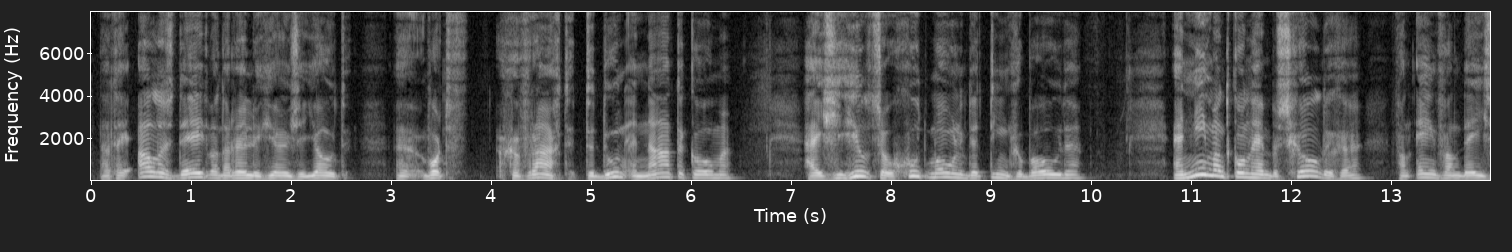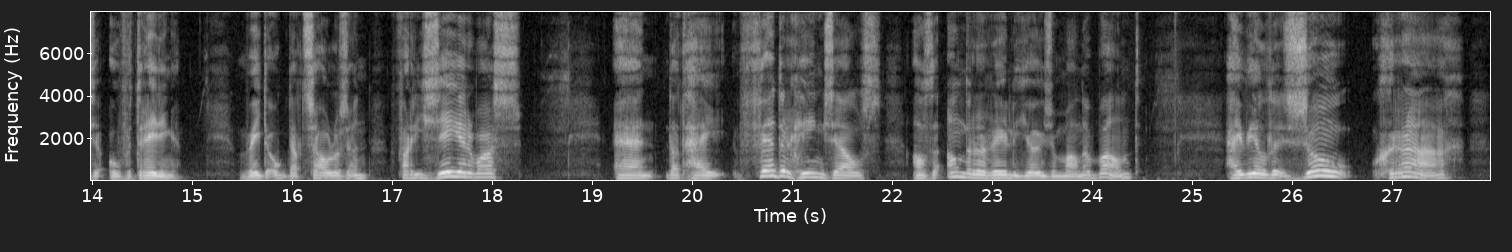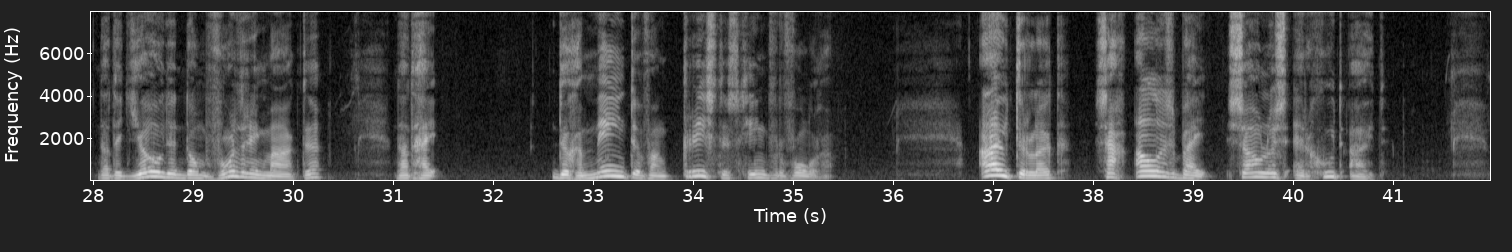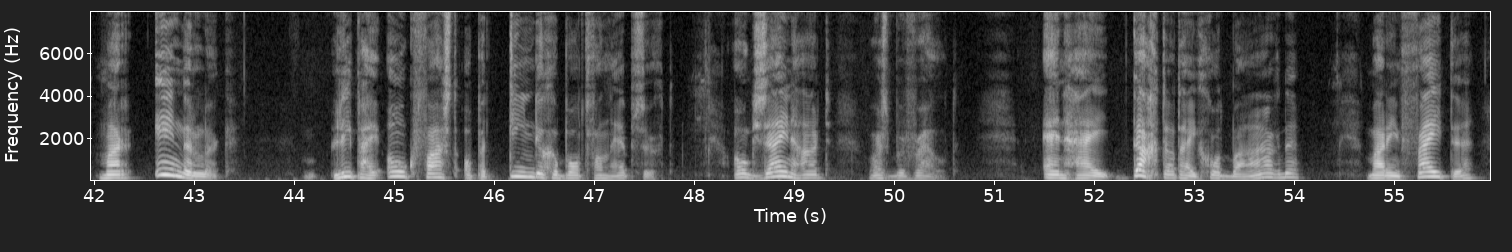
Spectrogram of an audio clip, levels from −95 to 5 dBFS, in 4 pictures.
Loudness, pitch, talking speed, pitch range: -19 LUFS, 150 Hz, 115 wpm, 130-185 Hz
